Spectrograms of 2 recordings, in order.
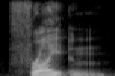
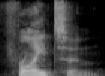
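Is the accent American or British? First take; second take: American; British. First: An American accent with the t swallowed. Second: A British accent with a clear t sound. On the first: "미국식으로 어떻게 발음을 하냐면은 ... 뭔가 먹는 그런 느낌의 소리" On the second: "영국식 발음 같은 경우에는요 ... 명확한 T 소리"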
